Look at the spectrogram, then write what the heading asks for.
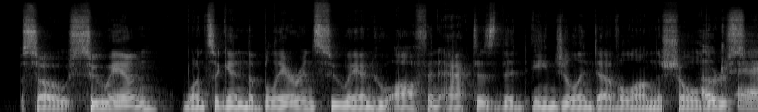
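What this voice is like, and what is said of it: Usual voice. Nothing is said of it.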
